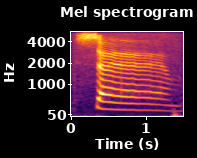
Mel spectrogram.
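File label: "soeng4", Cantonese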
